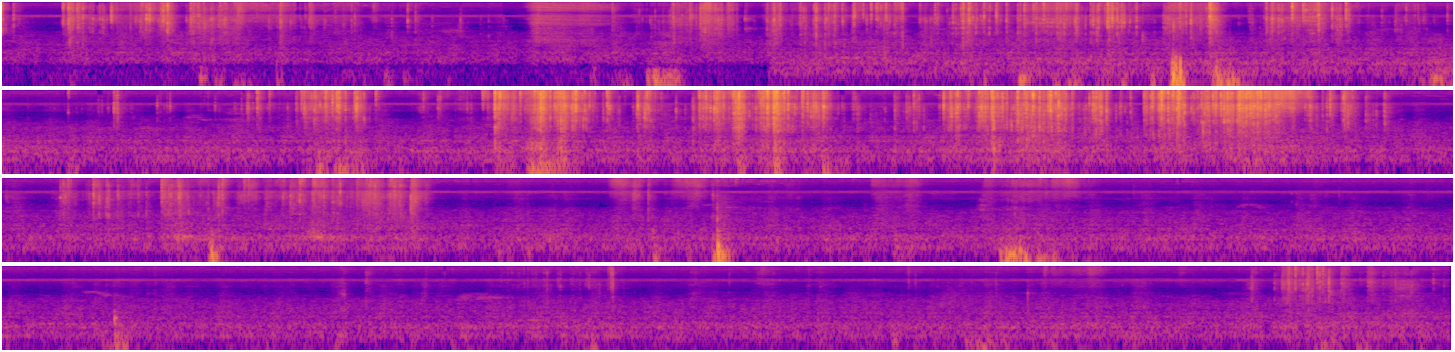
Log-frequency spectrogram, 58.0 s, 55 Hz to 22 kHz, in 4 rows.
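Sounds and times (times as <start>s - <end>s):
packaging crinkling and tearing: 0.0s - 4.9s, 6.4s - 14.5s, 15.2s - 28.6s, 29.6s - 33.4s, 48.7s - 49.8s, 56.0s - 58.0s.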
